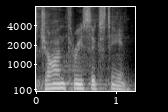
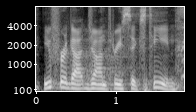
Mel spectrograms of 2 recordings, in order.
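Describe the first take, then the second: First: Soft and slow, "John three sixteen" barely voiced; whisper. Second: Sheepish chuckle through the words; laughing. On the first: Sick husband softly asking for a verse. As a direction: hush it like a frail man in bed. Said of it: "And he whispers". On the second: Retold or imitated. Friend teasing her pastor with a laugh. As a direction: tease him gently with a laugh. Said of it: "she got this really sheepish, beautiful grin".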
